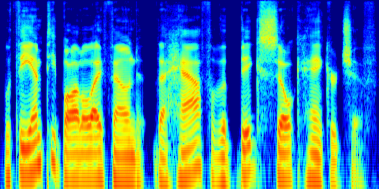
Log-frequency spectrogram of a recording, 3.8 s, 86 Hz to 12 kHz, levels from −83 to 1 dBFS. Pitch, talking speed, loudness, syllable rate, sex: 110 Hz, 205 wpm, -18 LUFS, 4.7 syllables/s, male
